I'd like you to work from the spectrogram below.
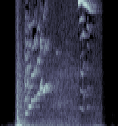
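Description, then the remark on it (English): A woman opens cupboard doors to look for a file: a soft clunk, then a drawn-out rising squeak of hinges, followed by a second brief, higher-pitched squeak before it stops. No one speaks. “As she opened the cupboard doors, I hoped she found the file.”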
